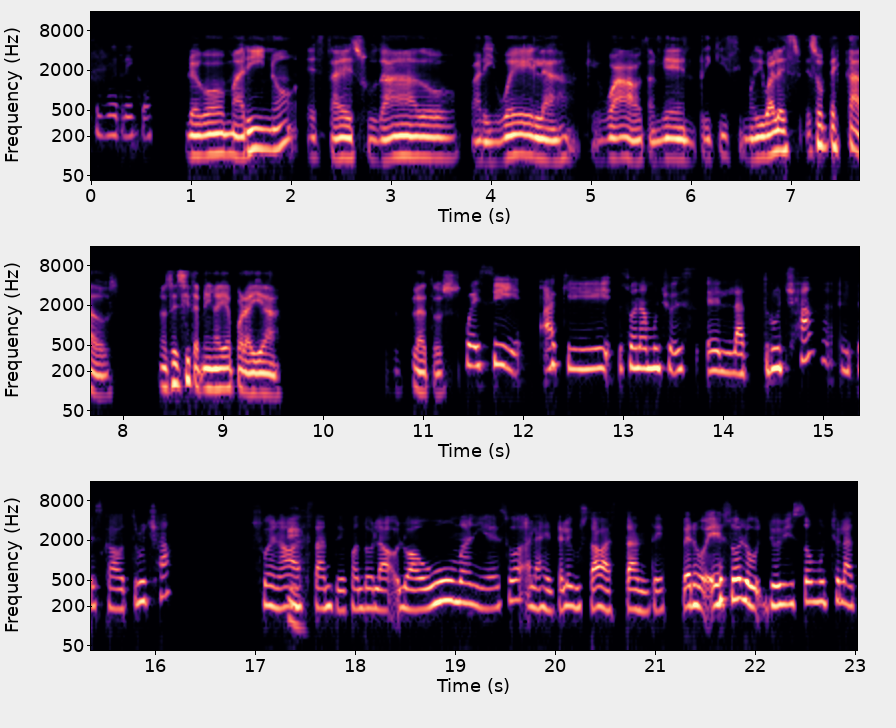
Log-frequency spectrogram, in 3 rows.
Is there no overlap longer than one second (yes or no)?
yes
